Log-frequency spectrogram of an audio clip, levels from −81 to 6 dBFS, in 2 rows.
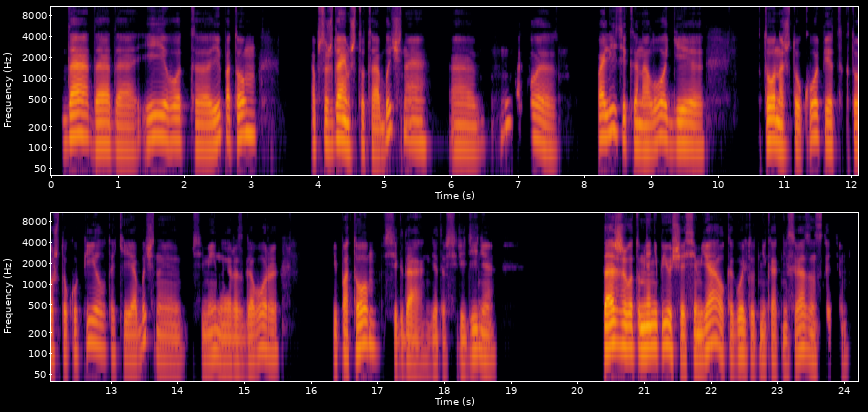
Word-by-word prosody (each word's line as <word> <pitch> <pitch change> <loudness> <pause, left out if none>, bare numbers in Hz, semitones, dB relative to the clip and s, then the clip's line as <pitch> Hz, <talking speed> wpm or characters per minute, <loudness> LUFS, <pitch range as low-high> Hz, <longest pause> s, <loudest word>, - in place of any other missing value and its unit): Да, 150 +4 +5
да, 115 -1 +2
да. 100 -2 -3
И 140 +3 -1
вот, 130 0 -1
э, 110 -1 +1
и 130 +4 +2
потом 150 +3 0 0.8
обсуждаем 120 0 +4
что-то 105 -3 -1
обычное, 120 - -3 0.3
э, 105 -2 -4 0.3
ну, 215 +10 -8
такое 115 -9 -3
з - - -22 0.6
политика, 145 -4 +1
налоги, 110 -1 +1 0.8
кто 130 +1 +4
на 110 -3 +4
что 105 -1 -2
копит, 140 -3 -1
кто 110 0 -2
что 100 -2 -5
купил, 130 +6 -4
такие 95 -4 -5
обычные 90 - -6
семейные 90 -2 -5
разговоры. 90 +7 -3 0.8
И - - -4
потом 135 0 +1
всегда 85 -3 -2
где-то 85 -1 -8
в - - -12
середине 95 +2 -5 1.6
Даже 135 +1 +9
вот 125 0 +3
у 120 - +3
меня 125 +1 +7
не 130 - +4
пьющая 125 -7 +2
семья, 100 - +2
алкоголь 100 -4 -1
тут 95 -2 -7
никак 90 -1 -6
не 80 - -6
связан 105 +1 -2
с - - -13
этим, 80 - -14
115 Hz, 120 wpm, -23 LUFS, 100-130 Hz, 1.6 s, Даже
